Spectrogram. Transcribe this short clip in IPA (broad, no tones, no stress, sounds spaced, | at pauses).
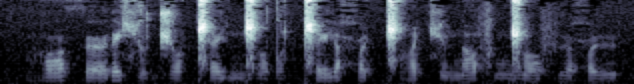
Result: ɦ ɔ θ œ ɾ ɛ ɕ o d͡ʒ ɔ ǁ ɛ j ŋ͡ǁ ɛ dˤ ɛ ǁ e j ħ ʉ ɡ͡ǁ ɑ t͡ɕ o n ɑ f ŋ͡ǁ ɔ f ʉ ħ ʉ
